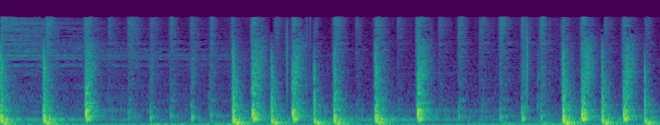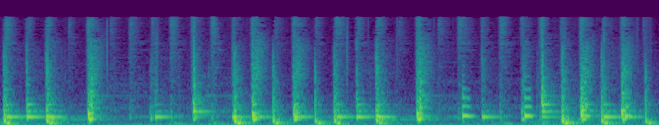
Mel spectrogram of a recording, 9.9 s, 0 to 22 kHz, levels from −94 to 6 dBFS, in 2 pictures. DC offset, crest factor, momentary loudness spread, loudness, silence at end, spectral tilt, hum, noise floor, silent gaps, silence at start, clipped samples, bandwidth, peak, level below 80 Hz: 0.8%; 18 dB; 19 LU; -20 LUFS; 0 s; -7 dB/octave; none; -41 dBFS; none; 0 s; under 0.1%; 13 kHz; 0 dBFS; -28 dBFS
